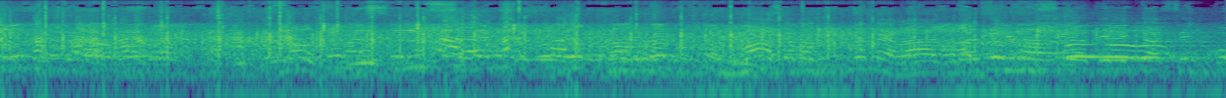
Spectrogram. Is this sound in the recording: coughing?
no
